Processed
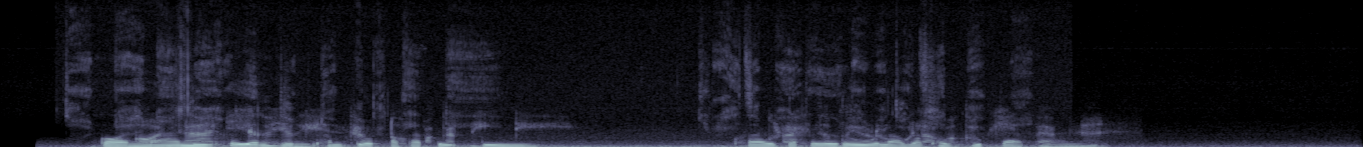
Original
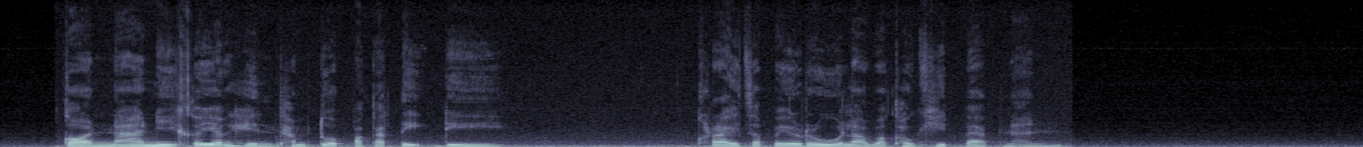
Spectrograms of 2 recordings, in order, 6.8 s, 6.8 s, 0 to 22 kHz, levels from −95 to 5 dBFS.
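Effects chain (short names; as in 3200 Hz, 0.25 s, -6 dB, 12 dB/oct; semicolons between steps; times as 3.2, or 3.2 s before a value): three bands offset in time highs, lows, mids 0.18/0.35 s, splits 1200/4100 Hz; gain -3.5 dB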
